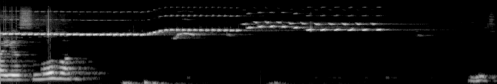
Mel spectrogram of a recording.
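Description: A caged bird sings a long, high trill.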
